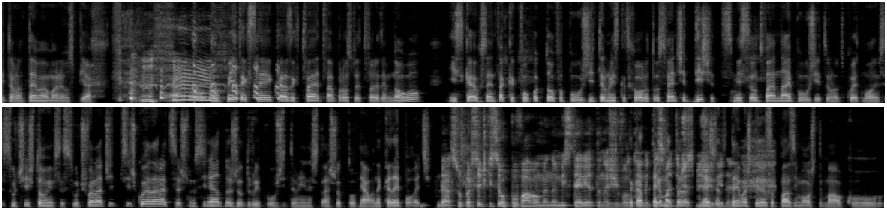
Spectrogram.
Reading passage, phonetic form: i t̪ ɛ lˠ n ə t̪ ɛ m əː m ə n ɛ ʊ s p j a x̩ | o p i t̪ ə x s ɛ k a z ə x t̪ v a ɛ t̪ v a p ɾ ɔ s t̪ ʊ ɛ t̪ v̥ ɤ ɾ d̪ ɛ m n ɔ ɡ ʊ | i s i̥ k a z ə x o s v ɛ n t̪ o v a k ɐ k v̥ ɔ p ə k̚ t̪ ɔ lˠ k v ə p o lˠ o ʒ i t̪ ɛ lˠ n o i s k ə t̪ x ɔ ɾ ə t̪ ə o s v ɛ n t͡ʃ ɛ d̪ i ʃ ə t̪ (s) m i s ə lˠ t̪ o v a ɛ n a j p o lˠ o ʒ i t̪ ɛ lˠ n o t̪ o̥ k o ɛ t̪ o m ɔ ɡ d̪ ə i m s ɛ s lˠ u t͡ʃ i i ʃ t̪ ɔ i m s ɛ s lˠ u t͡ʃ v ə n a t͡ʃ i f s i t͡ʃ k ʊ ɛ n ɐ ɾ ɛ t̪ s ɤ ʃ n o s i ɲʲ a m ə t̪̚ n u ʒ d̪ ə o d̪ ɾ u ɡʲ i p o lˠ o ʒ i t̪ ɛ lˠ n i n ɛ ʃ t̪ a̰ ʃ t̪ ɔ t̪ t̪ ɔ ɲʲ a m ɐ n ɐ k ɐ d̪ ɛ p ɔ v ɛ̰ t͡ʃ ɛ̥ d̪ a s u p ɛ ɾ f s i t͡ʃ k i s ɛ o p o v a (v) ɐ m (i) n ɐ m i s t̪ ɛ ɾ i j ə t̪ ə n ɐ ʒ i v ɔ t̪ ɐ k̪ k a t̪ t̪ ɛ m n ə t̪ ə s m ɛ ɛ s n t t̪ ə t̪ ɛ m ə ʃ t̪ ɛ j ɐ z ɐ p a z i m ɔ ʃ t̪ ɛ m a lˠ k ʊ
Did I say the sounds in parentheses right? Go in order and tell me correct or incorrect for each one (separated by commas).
correct, correct, incorrect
